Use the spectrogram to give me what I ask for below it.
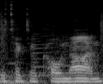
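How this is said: The name is said with Japanese pronunciation.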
